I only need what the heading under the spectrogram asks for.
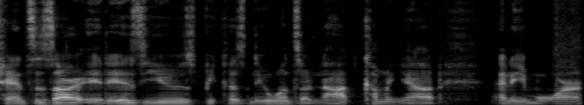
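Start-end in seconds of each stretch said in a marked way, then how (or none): none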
